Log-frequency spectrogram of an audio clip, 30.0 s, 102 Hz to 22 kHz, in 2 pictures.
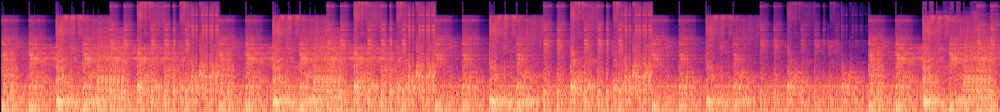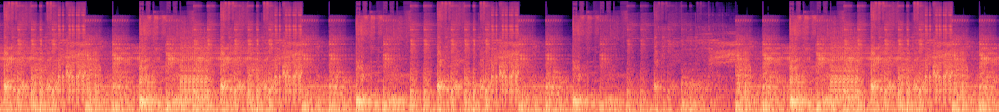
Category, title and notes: Music > Multiple instruments
Short Track #3445 (Industraumatic)
Cyberpunk, Soundtrack, Games, Sci-fi, Ambient, Noise, Underground, Industrial, Horror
